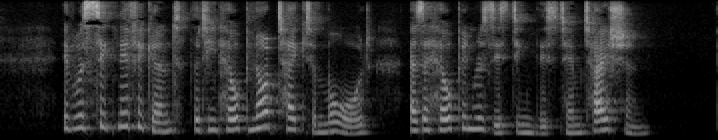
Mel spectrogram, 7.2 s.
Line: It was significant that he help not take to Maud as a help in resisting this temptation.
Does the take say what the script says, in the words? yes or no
yes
